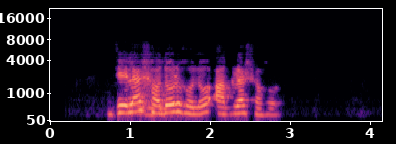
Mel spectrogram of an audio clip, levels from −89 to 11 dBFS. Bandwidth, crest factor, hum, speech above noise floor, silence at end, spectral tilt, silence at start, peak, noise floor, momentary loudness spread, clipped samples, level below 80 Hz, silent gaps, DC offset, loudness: 5.2 kHz; 16 dB; none; 65 dB; 1.35 s; -8 dB/octave; 0.7 s; -2 dBFS; -79 dBFS; 15 LU; under 0.1%; -62 dBFS; none; under 0.1%; -14 LUFS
